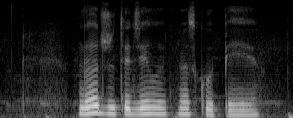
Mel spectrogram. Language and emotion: Russian, sad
